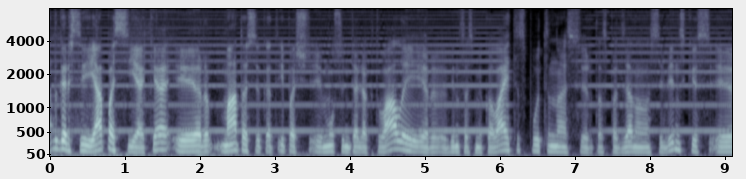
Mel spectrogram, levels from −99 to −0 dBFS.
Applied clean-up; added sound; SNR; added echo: none; Bowed string instrument; 15 dB; none.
